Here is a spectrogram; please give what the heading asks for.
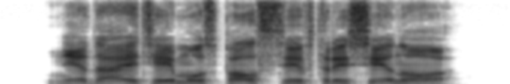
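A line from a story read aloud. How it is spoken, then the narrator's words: Rough voice shouting commands. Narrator (Russian): грубый голос орал команды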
